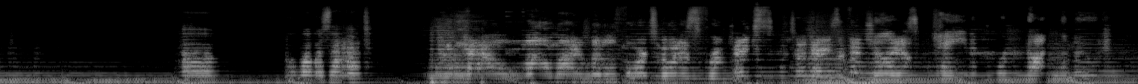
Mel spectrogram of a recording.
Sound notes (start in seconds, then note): 4.2 swoosh!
